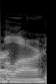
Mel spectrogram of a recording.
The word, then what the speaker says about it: Millar: Mark Millar, the writer, not Mark Millar. – Not Millar. – Even though it's spelled with an A.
